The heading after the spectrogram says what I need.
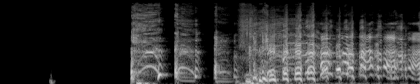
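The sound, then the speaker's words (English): Coughing from spit caught in the throat. After a faint click and a second of near silence, a few loud, harsh, voiced coughs come, then many quicker hacking bursts follow in a rapid run. “I literally just breathed into it. Well, and I was like, piece of spit got stuck in my throat.”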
